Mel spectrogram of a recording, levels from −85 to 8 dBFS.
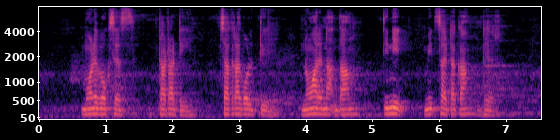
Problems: continuous background conversations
